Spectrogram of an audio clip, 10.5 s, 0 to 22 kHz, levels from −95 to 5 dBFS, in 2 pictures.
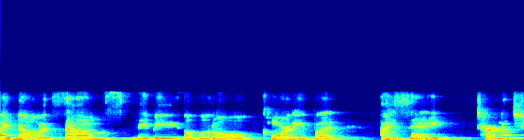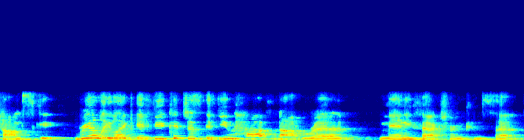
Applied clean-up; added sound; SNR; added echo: none; none; none; reverberation time 0.5 s.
